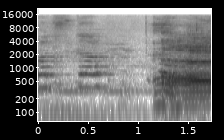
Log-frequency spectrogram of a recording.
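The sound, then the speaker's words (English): A loud, rough, resonant burp erupts abruptly after a brief stretch of quieter vocal sounds, lasting until the end. “They're burping.”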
